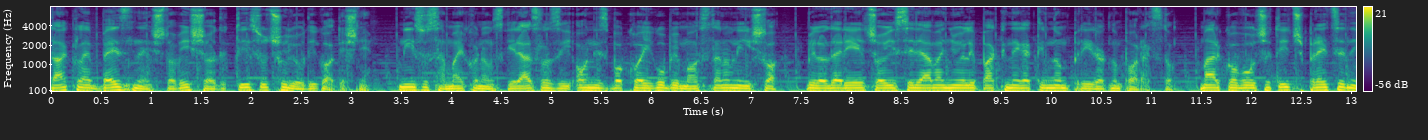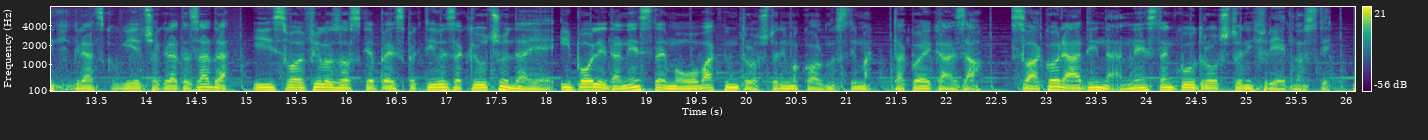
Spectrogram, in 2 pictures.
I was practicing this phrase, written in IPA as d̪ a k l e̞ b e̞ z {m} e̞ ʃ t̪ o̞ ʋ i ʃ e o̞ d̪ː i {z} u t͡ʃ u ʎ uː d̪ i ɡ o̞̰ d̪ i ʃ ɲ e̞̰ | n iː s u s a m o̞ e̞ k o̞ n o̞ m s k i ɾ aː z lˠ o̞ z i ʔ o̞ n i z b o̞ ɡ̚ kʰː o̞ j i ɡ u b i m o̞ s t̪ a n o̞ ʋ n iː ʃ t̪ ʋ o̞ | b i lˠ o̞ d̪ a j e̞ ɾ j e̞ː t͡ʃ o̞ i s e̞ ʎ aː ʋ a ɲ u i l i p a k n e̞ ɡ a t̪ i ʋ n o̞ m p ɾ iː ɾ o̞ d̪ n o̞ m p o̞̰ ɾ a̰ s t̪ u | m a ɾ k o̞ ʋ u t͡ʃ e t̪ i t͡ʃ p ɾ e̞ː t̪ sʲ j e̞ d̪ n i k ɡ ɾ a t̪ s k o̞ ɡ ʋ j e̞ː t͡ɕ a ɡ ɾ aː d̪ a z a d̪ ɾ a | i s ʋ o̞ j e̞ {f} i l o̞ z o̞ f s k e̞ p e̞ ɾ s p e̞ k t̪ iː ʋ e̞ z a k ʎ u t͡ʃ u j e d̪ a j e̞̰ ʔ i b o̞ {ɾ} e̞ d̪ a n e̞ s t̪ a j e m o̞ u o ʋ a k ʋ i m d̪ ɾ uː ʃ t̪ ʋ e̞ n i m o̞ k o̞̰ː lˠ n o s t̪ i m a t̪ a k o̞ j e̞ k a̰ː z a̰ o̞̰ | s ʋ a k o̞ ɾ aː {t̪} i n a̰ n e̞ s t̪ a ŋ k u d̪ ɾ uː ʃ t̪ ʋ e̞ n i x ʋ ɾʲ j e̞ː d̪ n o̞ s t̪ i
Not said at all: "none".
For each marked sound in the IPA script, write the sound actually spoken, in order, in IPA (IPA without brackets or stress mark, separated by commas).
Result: n, s, f, ʎ, d̪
